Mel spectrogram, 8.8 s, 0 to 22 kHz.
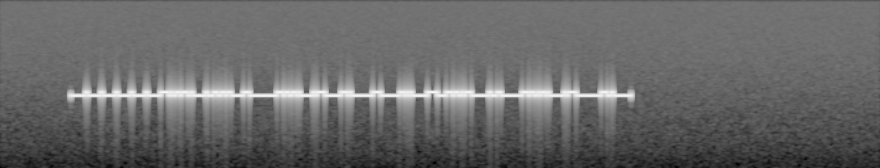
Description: RTTY (50 baud, 170 Hz shift), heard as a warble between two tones, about 2200 Hz centre. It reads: ULM GEHORT ZU DEN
